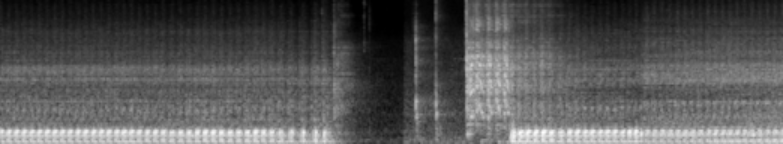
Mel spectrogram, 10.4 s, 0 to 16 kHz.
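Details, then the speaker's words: 1997 Suzuki GSX-R750 after cylinder head work for low compression, first start on choke: uneven, lumpy idle with a stumbling beat after the blip; number one cylinder not firing, cold with no fuel, needle suspected stuck. "So, it's still not hitting on number one."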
